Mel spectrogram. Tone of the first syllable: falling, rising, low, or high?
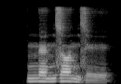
high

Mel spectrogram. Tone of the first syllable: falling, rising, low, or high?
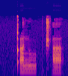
high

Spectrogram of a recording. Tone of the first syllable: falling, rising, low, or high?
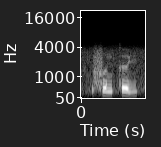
low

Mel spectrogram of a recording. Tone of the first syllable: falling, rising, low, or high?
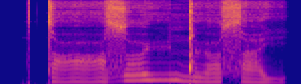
low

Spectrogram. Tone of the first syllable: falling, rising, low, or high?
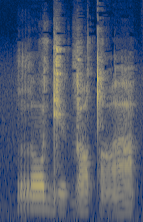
high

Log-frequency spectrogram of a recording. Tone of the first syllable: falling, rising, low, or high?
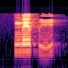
high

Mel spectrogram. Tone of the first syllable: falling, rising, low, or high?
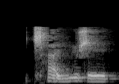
low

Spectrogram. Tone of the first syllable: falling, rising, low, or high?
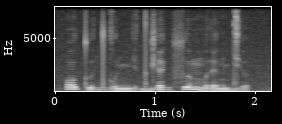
high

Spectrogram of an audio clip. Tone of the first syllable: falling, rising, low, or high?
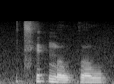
high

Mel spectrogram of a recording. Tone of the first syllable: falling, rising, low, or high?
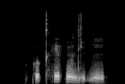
low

